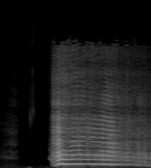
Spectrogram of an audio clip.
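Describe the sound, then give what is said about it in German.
A person imitates an elephant trumpeting with one loud, brassy blast that starts abruptly after a brief quiet breath and holds steady for about a second. “Elefant kann ich gut.”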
